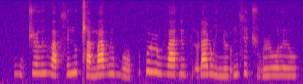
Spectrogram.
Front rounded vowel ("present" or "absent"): present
